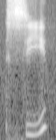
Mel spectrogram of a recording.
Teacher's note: аудитори при произношении посмотрите внимательно первый слог у нас си а произносится как нечто среднее между мягким с и ш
